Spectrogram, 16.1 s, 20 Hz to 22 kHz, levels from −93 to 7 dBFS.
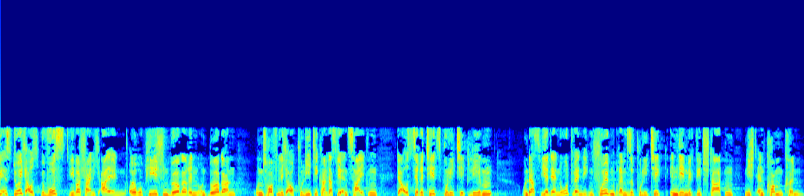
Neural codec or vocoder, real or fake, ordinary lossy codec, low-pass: none; real; none; none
